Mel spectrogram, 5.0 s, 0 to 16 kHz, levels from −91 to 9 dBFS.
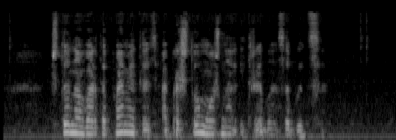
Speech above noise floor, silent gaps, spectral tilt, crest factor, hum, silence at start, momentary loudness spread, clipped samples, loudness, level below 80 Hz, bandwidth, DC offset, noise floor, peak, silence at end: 31 dB; none; -5 dB/octave; 18 dB; 50 Hz at -60 dBFS; 0.65 s; 13 LU; under 0.1%; -36 LUFS; -68 dBFS; 11.5 kHz; under 0.1%; -66 dBFS; -18 dBFS; 0.9 s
